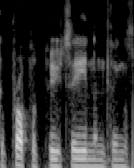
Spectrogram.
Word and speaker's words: poutine: I'd love to try like a proper poutine and things like that. Poutine, not poutine.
